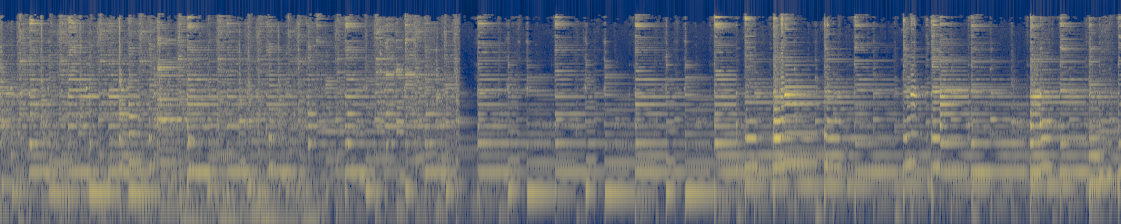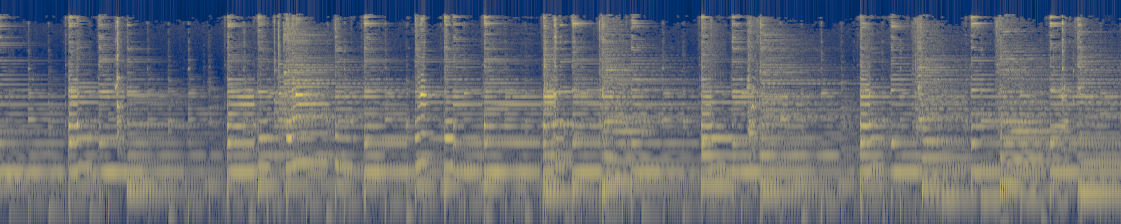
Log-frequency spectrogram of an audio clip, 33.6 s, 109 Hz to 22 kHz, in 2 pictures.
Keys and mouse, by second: 1.9 click, 3.7 space, 6.1-11.1 drag, 11.1-20.2 drag, 20.2 Down, 22.6 click, 24.8 right click, 26.3 click, 27.5 ctrl+a, 27.9-33.1 typing.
